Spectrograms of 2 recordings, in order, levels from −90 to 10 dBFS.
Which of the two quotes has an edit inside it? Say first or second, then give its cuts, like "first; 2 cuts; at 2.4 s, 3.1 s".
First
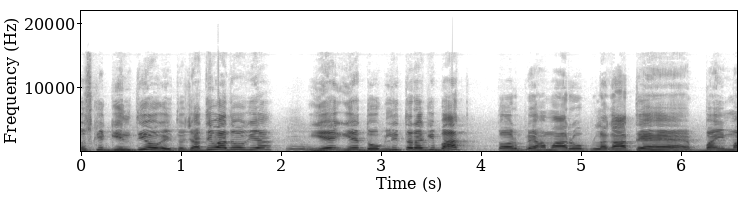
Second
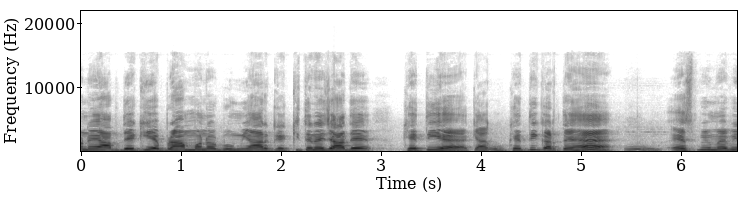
first; 1 cut; at 4.0 s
